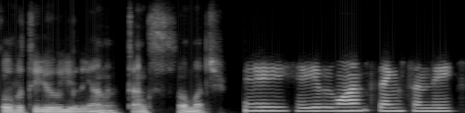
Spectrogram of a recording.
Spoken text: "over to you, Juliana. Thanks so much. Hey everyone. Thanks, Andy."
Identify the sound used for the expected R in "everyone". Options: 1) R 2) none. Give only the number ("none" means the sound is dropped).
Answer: 2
